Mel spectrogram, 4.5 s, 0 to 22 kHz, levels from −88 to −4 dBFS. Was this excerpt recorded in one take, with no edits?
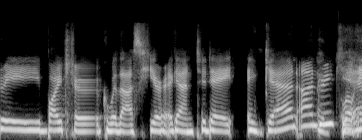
no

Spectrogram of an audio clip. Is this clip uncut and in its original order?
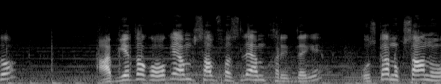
yes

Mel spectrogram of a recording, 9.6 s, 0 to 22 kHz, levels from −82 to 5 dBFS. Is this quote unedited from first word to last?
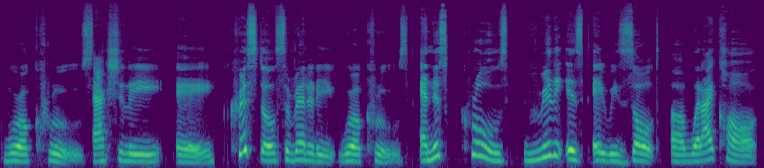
yes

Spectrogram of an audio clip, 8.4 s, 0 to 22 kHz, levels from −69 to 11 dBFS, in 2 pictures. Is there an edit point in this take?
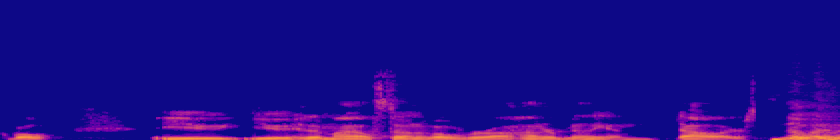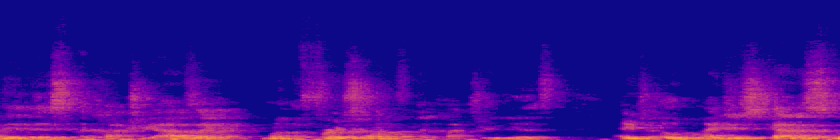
yes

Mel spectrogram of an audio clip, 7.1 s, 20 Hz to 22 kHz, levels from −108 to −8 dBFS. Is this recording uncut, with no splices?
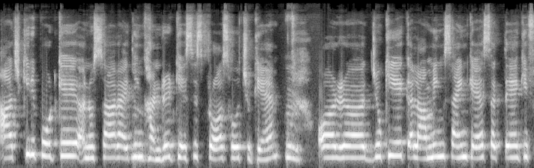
yes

